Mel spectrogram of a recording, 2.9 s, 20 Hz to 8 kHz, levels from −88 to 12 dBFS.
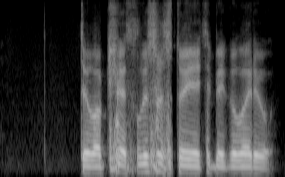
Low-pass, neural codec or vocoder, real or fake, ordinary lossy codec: none; codec, 16 kHz, 2 kbps, FunCodec, trained on Chinese and English, 25 frames a second; fake; none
